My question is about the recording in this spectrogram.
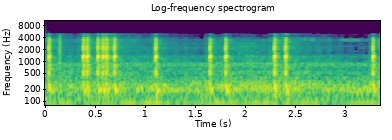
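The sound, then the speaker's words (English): Geiger counters clicking as they measure engine wear, first the low wear rate with new RPM motor oil, then the faster rate with conventional oil: sharp, dry ticks arriving at an irregular pace, sometimes in quick clusters and sometimes spaced apart, over a faint low hum with no talking. “Listen now as the Geiger counters click off the difference.”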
